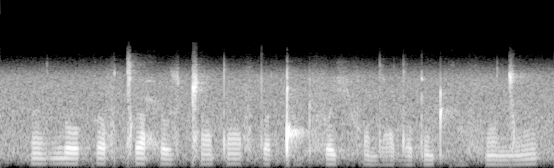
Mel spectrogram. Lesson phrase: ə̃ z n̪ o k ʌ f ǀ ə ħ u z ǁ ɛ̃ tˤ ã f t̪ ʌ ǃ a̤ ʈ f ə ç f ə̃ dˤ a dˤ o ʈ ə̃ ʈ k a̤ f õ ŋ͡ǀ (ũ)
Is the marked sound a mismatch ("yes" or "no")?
no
